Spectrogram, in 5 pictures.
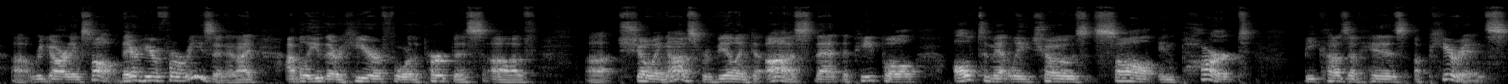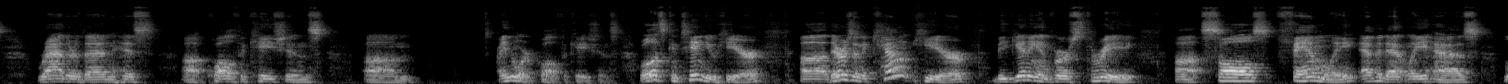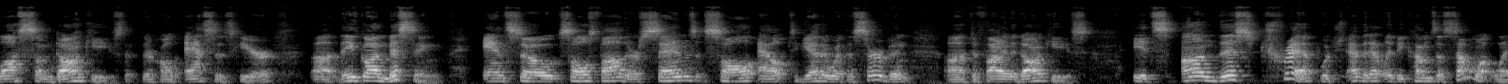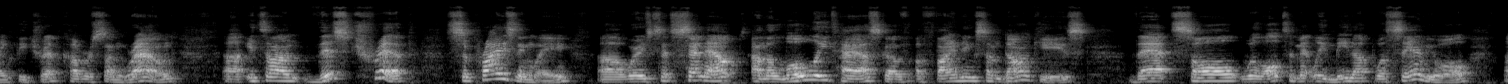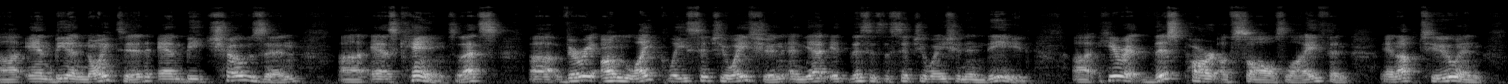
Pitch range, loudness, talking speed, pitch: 120-160 Hz, -23 LUFS, 135 wpm, 135 Hz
